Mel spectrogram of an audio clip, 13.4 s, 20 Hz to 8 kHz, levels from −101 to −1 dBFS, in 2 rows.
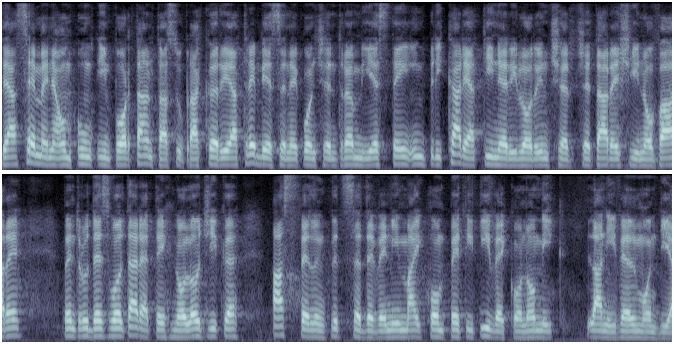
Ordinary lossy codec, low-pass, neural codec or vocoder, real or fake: none; none; codec, 16 kHz, 2 kbps, FunCodec, trained on LibriTTS, 25 frames a second; fake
